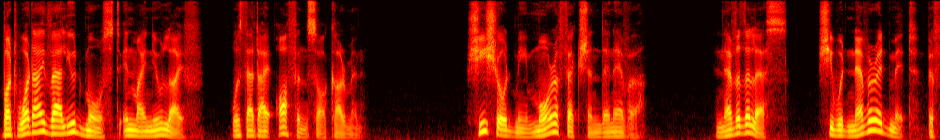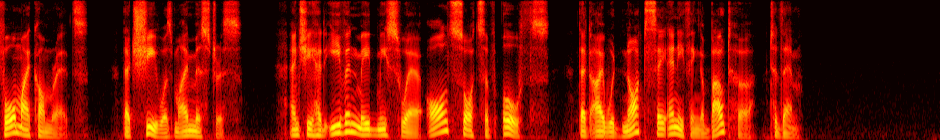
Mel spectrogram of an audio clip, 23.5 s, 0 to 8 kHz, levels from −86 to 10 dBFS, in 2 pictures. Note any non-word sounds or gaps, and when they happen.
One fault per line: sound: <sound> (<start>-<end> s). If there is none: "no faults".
no faults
